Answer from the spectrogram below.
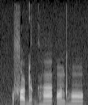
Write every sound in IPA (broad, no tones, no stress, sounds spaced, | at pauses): sˤ ʌ ɖ ʌ ɡʱ ã ʔ ɔ̃ dʱ ɔ̃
